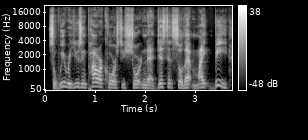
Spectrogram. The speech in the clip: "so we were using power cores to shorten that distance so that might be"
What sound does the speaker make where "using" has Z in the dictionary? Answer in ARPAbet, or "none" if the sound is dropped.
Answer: Z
